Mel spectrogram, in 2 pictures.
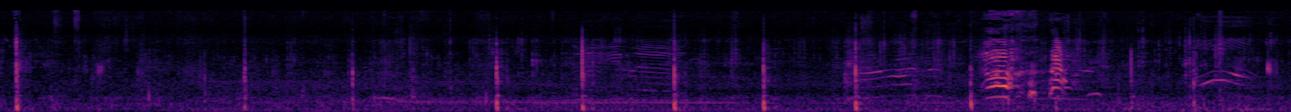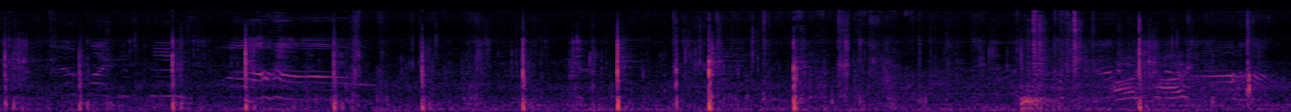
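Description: A basketball dribbled on asphalt: a steady run of sharp bounces a little more than one a second. Short shouts and laughter from the players come in between.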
